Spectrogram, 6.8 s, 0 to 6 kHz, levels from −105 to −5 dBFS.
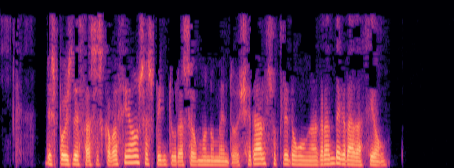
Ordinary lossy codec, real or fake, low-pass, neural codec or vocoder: MP3, 24 kbps; real; 5.4 kHz; none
